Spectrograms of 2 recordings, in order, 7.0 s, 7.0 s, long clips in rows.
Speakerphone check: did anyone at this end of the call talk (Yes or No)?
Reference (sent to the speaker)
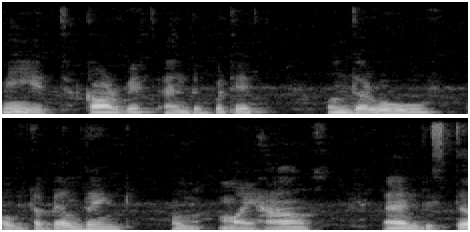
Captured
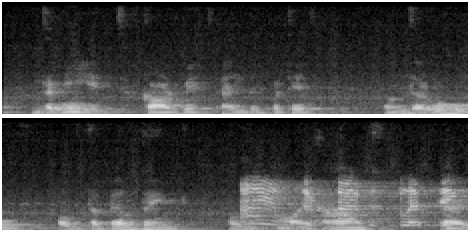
Yes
